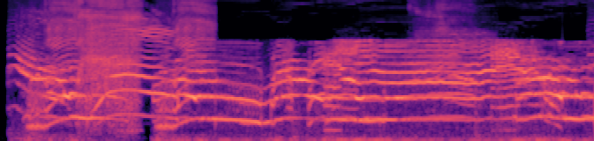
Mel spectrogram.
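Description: A dense chorus of many cats in an apartment meowing and caterwauling at once, loud, with overlapping wavering yowls that run continuously without a break, heard without a microphone filter.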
